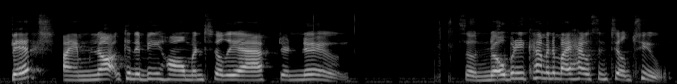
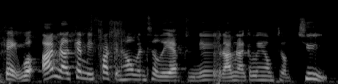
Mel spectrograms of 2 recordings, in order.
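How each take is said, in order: First: Firm, word-by-word telling off; retold blunt insistence. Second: Fast, irritated comeback; retold firm reply. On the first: Customer to the girl on the phone, firm insistence. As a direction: spell it out firmly, no hurry. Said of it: "this is me to this girl". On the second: Customer to agent about tomorrow's visit, quick irritated reply. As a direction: rattle it off, fed up. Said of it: "this is the conversation I had".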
